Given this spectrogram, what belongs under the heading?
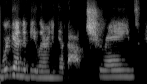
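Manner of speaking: ordinary delivery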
